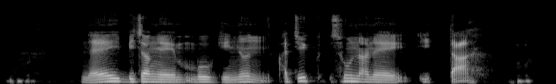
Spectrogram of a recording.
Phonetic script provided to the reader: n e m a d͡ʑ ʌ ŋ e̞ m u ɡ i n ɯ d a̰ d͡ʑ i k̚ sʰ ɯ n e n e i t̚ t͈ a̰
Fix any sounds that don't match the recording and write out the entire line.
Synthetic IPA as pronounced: n e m i d͡ʑ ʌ ŋ e̞ m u ɡ i n ɯ n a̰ d͡ʑ i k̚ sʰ u n a n e i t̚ t͈ a̰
